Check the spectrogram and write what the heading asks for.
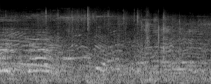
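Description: Spectators chatting in the stands: indistinct voices of several people talking at once.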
